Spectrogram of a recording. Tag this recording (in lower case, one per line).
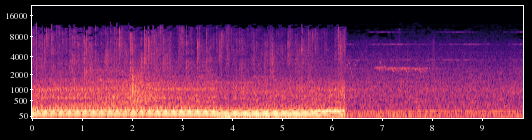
car
vehicle
motor vehicle (road)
